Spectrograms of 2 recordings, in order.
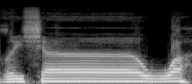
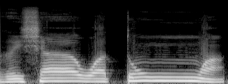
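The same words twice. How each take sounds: First: "গিশাওয়াহ" recited slowly, closing on a soundless-vowel h; pausal h ending. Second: "গিশাওয়াতুন" with tun sounded and hummed into "ওয়া"; joined without stopping. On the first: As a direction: stop on "গিশাওয়াহ" with an h instead of tun. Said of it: "হা হিসাবে উচ্চারণ করতে হবে". ("গিশাওয়াহ" থেমে শেষে হা সাকিন) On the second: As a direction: recite "গিশাওয়াতুন" slowly, running on into "ওয়া". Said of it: "যদি আমরা ওয়াকফ না করি". ("গিশাওয়াতুন" না থেমে "ওয়া"-র সাথে মিলিয়ে) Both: Shown as a demonstration.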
